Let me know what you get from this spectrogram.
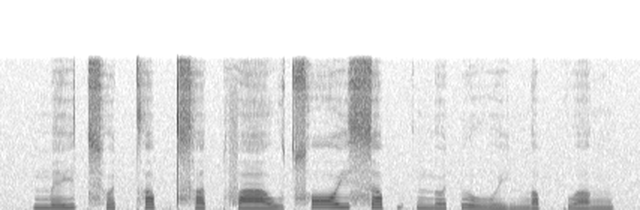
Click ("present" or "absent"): absent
